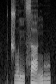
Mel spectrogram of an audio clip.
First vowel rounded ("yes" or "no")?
yes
